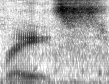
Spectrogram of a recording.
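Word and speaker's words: wraith: let's roll out some race right not quite alliteration because roll stamp starts with with r and race starts with w even though the w is silent i like i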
